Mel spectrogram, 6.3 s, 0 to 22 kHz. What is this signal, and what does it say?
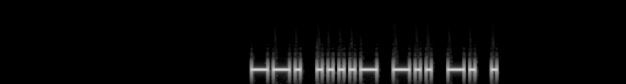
Morse code, heard as a keyed tone, about 22 wpm, 700 Hz. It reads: G4DNE
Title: DXCC-100 Call Signs - 5 Characters - Repeated 3x - 22wpm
